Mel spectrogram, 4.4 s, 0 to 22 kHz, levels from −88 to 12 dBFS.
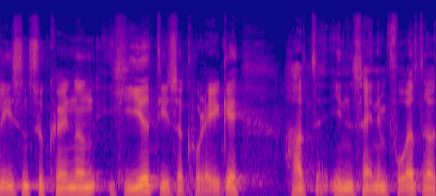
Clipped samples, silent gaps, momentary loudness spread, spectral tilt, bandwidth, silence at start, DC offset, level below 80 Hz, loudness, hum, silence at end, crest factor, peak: under 0.1%; none; 9 LU; -5.5 dB/octave; 16 kHz; 0 s; under 0.1%; -50 dBFS; -27 LUFS; none; 0 s; 18 dB; -10 dBFS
